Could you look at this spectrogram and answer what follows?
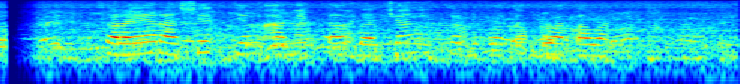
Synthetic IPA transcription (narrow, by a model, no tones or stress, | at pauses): sɔɾajaɾaʃɪt̪̚d͡ʒaŋamit̪abat͡ʃankɨrdipɔt̪ɔkəwart̪awan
